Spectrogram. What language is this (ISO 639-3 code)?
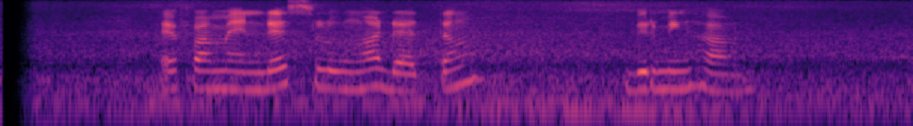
jav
